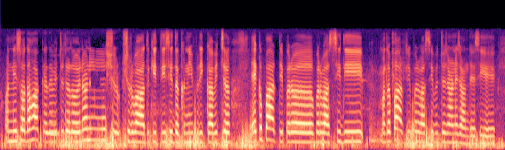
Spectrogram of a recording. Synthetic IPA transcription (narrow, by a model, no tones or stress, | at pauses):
ʊnːiːsɔːd̪aɦaːkːeːd̪eːʋɪt͡ʃd͡ʒəd̪õːɪnaːniːʃʊɾuːaːt̪kiːt̪iːsiːd̪əkʰːniːpʰəɾiːkaːʋɪt͡ʃɪkpaːɾt̪iːpɾpəɾəʋaːsiːd̪iːmət̪ləbpaːɾt̪iːpəɾʋaːsiːbəd͡ʒeːd͡ʒaːɽ̃eːd͡ʒãːnd̪eːsiːeː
